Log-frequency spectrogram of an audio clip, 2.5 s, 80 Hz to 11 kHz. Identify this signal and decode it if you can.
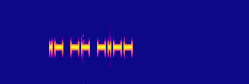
Morse code, heard as a keyed tone, about 47 wpm, 700 Hz. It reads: AMY
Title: USA Common Names - Max 4 Letters - 45wpm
